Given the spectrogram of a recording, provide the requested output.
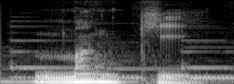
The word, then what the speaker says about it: monkey: So the first word, the top word here, is monkey, monkey. So it's an A sound, a schwa sound, not an O sound.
